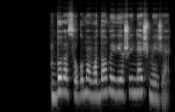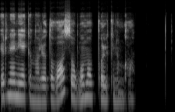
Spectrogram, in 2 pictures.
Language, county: Lithuanian, Vilnius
